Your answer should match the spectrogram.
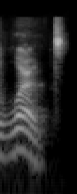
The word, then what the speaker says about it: worked: Dice worked. Vamos a usar esa ED como si fuera una T.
